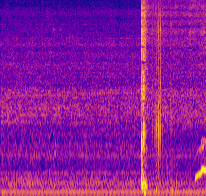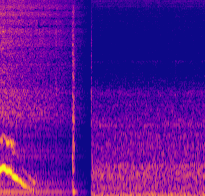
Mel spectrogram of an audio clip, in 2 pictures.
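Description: Homemade plastic-bottle rocket launching from its bucket pad: a sudden loud pop and rush as the pressure is released, about three seconds in. About a second later a person whoops with a rising-then-falling 'woo', followed by a short click.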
